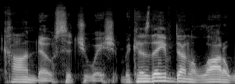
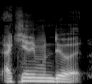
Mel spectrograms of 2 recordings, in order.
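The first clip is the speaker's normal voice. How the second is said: usual speaking voice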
